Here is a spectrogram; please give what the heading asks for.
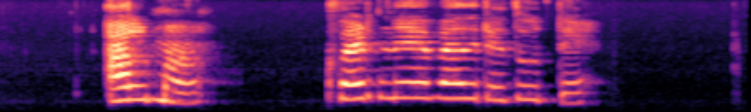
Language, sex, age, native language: Icelandic, female, 12, Icelandic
